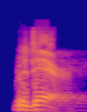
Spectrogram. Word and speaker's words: Bruder: Bruder. Did I pronounce that correctly? Bruder.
